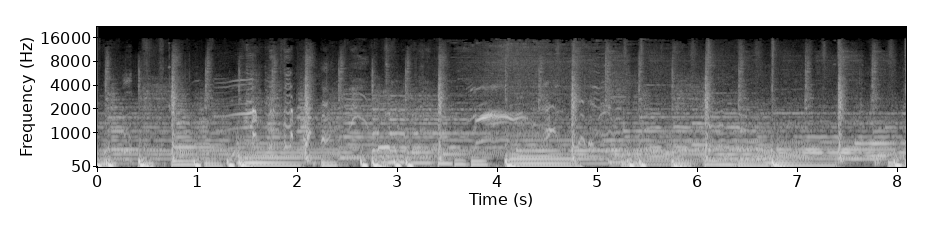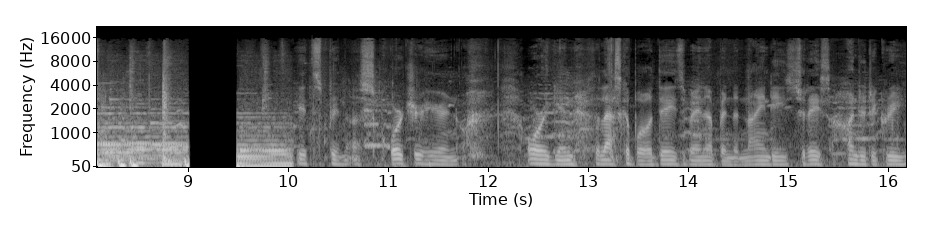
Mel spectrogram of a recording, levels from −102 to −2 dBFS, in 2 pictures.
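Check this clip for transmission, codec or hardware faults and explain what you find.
One fault stands out: an audio dropout to silence from 9.01 to 9.48 s. The sound cuts off abruptly and resumes after about 0.47 s of silence, with no room tone underneath. The likely cause is the input signal being lost briefly, through a disconnection or mute, while the recorder kept writing silence, so that stretch of audio is gone.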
